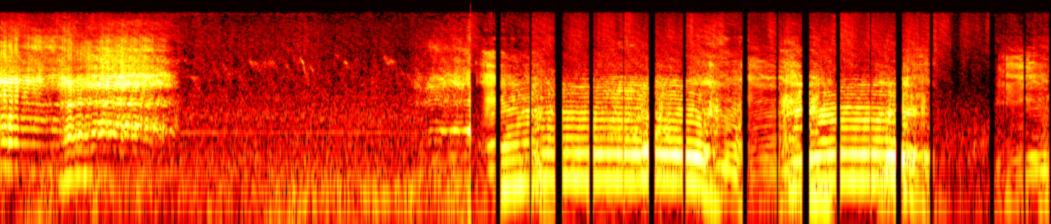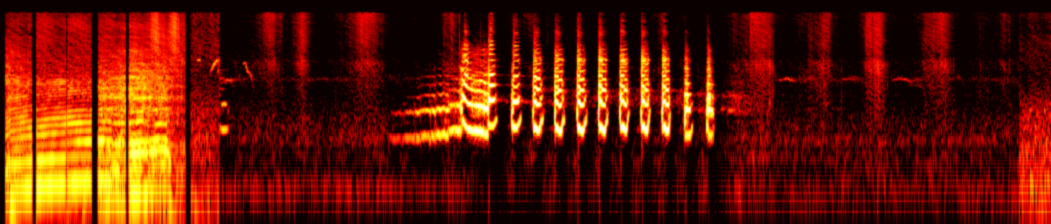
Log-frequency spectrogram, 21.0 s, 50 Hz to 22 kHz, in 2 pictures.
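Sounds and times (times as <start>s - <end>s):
cow mooing: 0.0s - 1.8s, 4.2s - 9.3s, 10.0s - 12.4s.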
